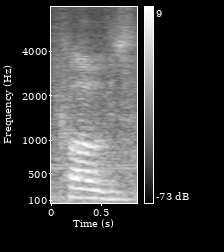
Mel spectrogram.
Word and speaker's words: clothes: coves yeah yeah yeah the th because the th sound changes different words right yeah clothes yeah it's almost sounds like okay now so and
